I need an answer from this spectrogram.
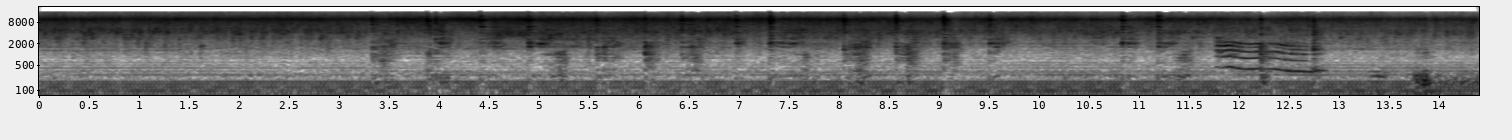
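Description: Tomato wedges and ginger strips sizzling steadily in hot oil in a wok. From a few seconds in, a spatula scrapes and knocks against the wok in uneven strokes as they are stirred.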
